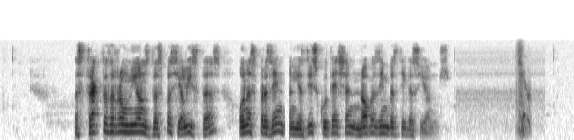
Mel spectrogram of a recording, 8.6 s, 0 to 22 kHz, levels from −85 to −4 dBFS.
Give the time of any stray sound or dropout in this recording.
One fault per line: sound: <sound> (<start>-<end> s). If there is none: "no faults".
sound: dropout (4.3-4.3 s)
sound: sneeze (7.7-8.0 s)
